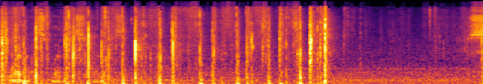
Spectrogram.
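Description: Tarot cards are shuffled in a quick run of crisp riffling snaps, fairly close, then the sound stops and only faint room noise remains.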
